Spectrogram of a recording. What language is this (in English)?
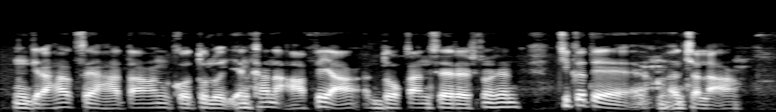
Santali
